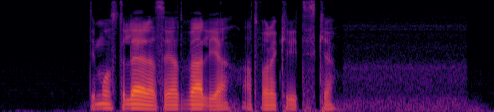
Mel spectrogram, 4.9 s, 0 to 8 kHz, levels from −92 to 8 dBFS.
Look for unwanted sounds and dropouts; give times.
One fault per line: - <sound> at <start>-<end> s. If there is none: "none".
none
